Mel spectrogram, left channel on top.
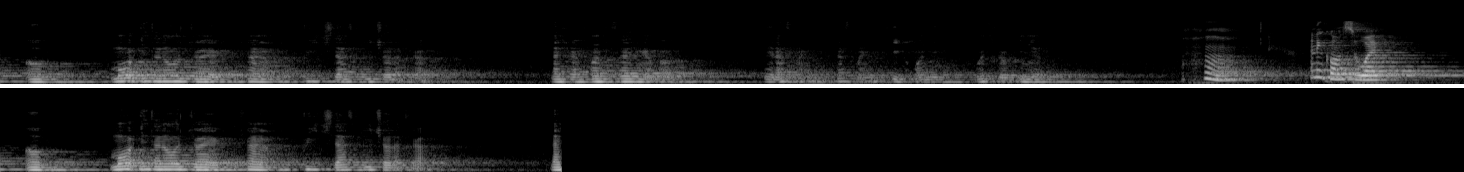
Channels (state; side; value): drops out; right; at 5.7 s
